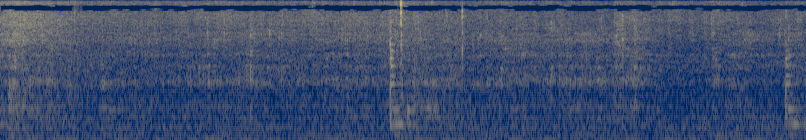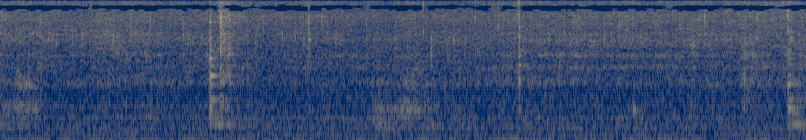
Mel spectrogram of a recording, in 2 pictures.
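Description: Onion, oysters and clams frying in chili-flake sesame oil in a pot, stirred with a wooden spatula: a steady low sizzle with a few light knocks of the spatula against the pot.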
